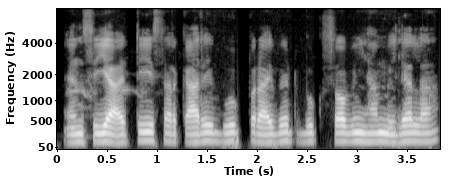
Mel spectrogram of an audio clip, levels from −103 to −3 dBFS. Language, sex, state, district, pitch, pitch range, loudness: Bhojpuri, male, Bihar, Muzaffarpur, 130 Hz, 125-135 Hz, -19 LUFS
